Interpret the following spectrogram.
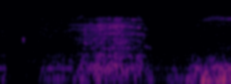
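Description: Near silence, with one faint, brief sound about a second in.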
